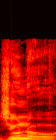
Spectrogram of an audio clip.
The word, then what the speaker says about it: Junio: And like everybody be saying, like, oh, you made the I silent. Yes, I made the fucking I silent. Okay. So it's J-U-N-I-O, but gotcha. The I is silent. All right. And when I was like Juno, I kept saying Juno,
